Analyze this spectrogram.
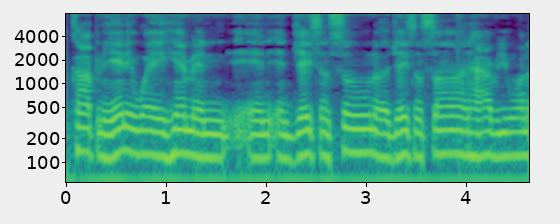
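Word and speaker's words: Sun: Jason soon not son as many of us have erroneously pronounce his name but it's actually pronounced Jason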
